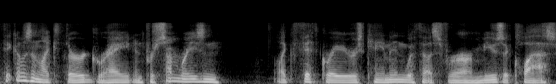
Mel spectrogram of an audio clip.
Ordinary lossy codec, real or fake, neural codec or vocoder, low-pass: AAC, 32 kbps; fake; codec, 16 kHz, about 1 kbps, DyCAST, with the encoder's durations; 7.2 kHz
